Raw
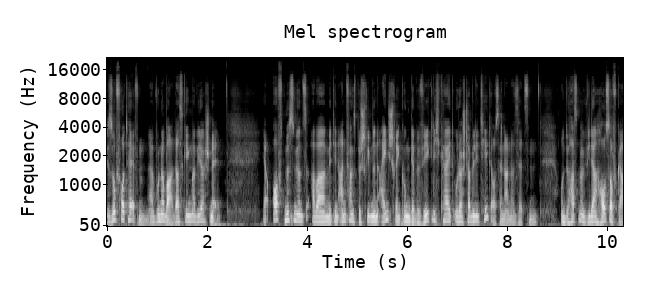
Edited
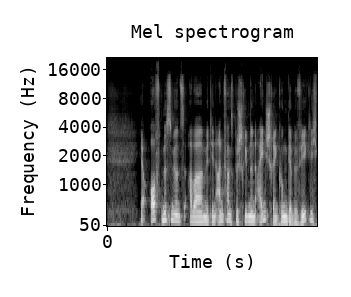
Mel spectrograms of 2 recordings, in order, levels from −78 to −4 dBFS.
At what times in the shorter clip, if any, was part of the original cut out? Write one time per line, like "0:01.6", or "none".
none

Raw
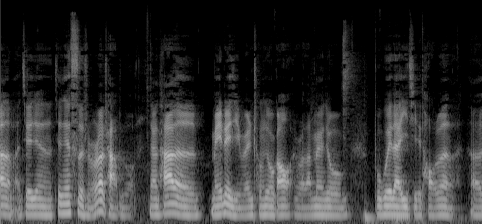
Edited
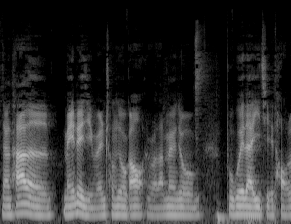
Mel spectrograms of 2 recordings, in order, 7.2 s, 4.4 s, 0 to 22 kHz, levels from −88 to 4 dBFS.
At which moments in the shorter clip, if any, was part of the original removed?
none

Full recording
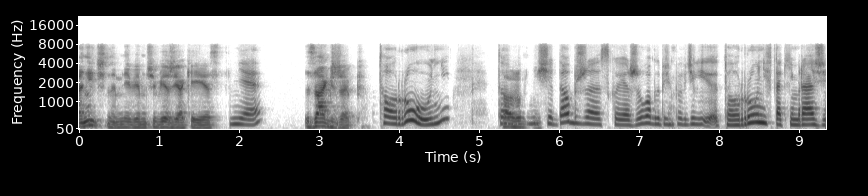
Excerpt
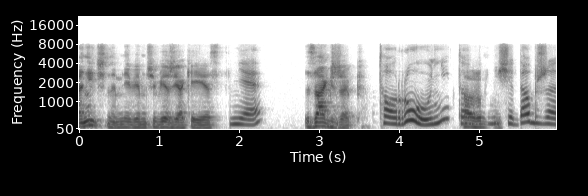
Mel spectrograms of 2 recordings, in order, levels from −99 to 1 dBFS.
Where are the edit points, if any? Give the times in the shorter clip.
0:04.7

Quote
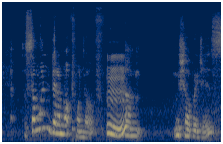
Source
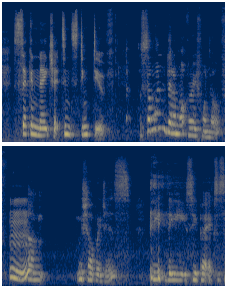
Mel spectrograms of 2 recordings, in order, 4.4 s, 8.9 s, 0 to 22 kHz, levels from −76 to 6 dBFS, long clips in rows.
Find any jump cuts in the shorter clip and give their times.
0:01.4

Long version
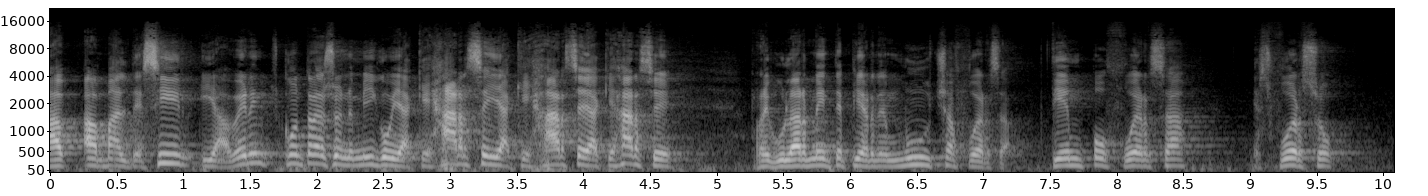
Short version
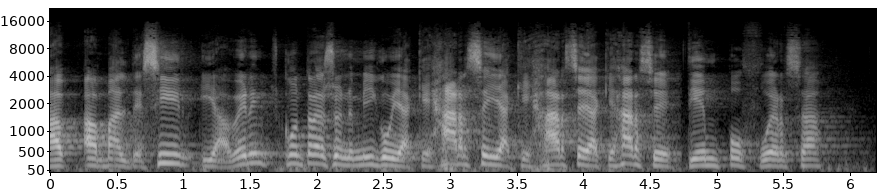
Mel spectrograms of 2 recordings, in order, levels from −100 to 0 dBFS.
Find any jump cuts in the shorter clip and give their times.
0:04.7

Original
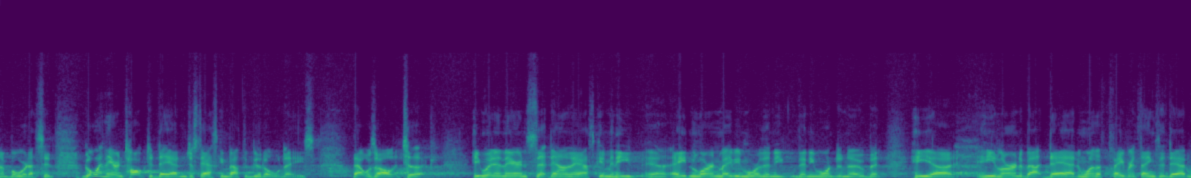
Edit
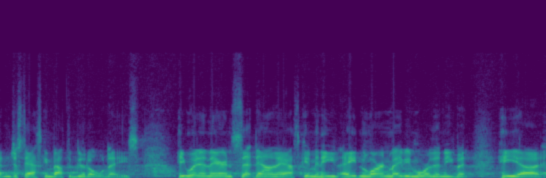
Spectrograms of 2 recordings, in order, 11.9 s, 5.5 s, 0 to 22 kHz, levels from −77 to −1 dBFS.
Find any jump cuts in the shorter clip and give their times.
0:01.8
0:03.4
0:04.5

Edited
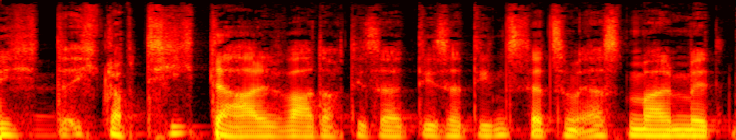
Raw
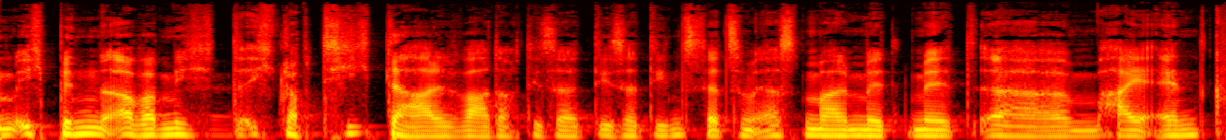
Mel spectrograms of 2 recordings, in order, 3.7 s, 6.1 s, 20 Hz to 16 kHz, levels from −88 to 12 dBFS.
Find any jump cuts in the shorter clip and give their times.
none

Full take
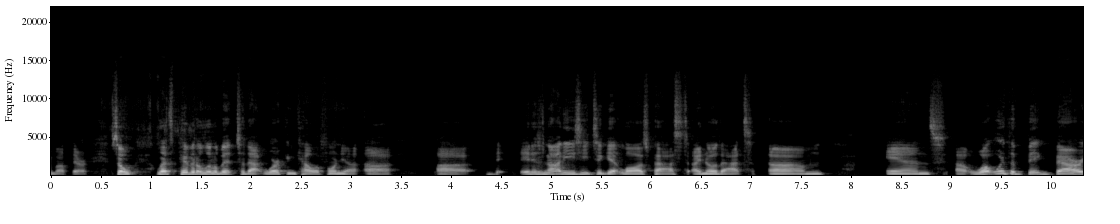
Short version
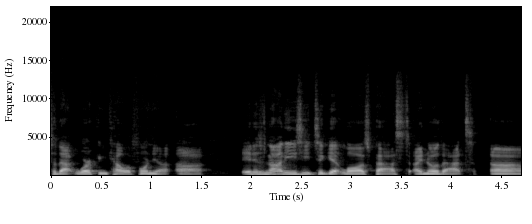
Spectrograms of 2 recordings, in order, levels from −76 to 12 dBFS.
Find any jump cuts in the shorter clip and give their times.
0:01.9

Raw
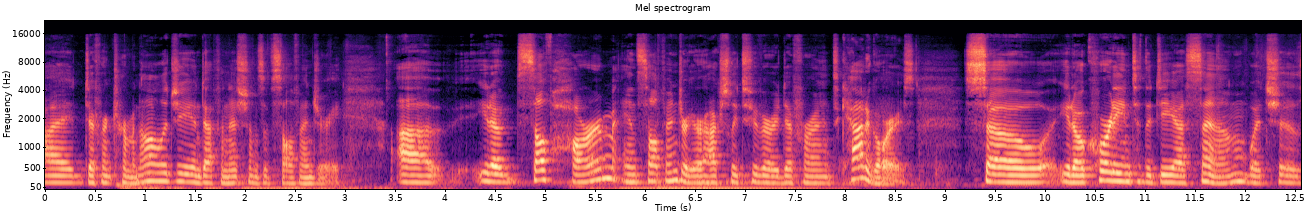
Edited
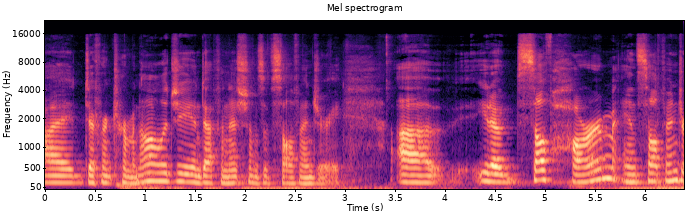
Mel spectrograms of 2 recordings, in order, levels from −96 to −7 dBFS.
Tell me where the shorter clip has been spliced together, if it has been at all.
none

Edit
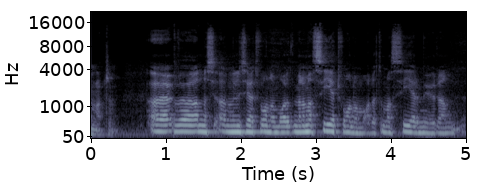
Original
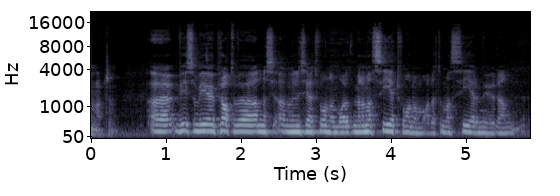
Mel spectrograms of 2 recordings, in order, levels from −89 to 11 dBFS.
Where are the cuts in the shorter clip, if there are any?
0:01.1

